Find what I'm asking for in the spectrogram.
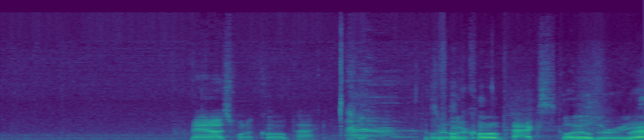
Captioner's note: laughs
